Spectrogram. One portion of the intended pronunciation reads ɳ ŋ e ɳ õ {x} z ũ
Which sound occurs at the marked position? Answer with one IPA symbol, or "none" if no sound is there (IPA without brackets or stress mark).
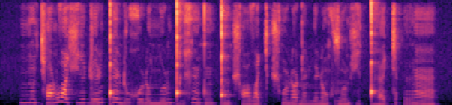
x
